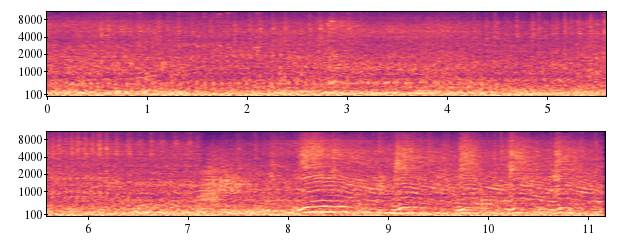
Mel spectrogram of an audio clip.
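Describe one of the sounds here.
Dirt bike engines idle and rumble loudly nearby.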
